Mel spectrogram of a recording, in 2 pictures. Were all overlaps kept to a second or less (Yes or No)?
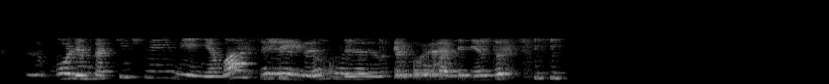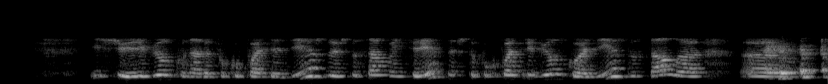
No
